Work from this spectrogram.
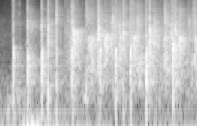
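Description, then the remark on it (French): An audience at an evening event applauds a speaker, a steady patter of many overlapping hand claps with sharper individual claps standing out, fairly loud and continuous throughout, with no talking. “Et je le remercie et je l'applaudis.”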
